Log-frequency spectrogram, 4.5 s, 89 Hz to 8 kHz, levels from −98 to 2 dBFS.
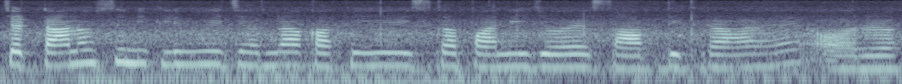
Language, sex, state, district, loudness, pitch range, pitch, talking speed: Hindi, male, Chhattisgarh, Raipur, -20 LUFS, 220-250 Hz, 235 Hz, 200 wpm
